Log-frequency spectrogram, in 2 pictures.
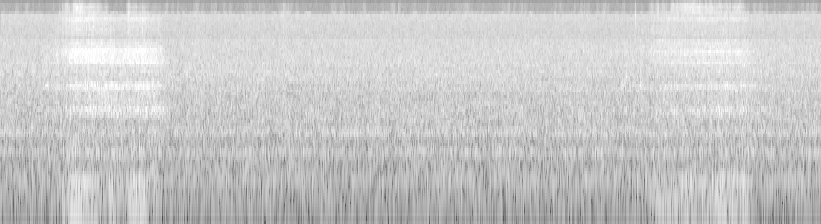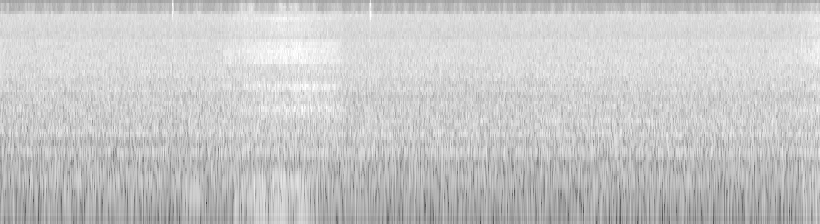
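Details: Three low rumbling snores at slow, spaced intervals over a steady background hum; ordinary snoring.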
